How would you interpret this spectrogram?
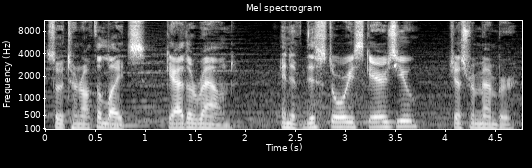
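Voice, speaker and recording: Male podcast host, scripted horror-tale introduction, clear music bed underneath. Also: medium pitch, normal speed.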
